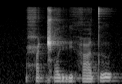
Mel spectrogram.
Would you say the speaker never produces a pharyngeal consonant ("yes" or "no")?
no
